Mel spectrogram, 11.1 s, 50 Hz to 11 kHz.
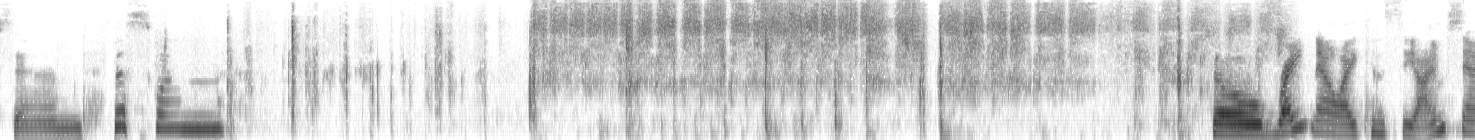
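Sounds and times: sandpaper scratching on wood: 1.8s - 9.7s.

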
